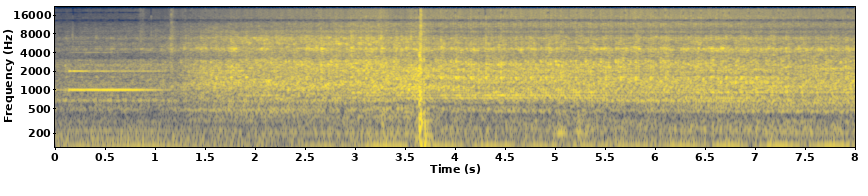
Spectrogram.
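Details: 2001 Dodge Ram 2500 4x4 with 5.9 Cummins diesel, 6-speed manual, 81,000 miles, fully serviced: after a brief start it settles into a steady, even low clatter with no knocks or misses, a healthy idle.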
